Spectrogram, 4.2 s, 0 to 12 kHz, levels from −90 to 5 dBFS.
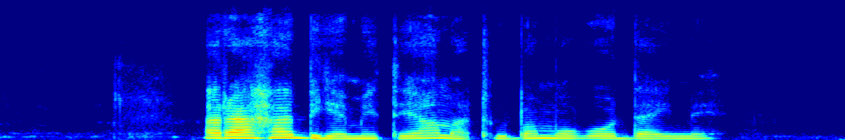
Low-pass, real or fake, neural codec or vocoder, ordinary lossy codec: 10.8 kHz; fake; codec, 24 kHz, 0.9 kbps, WavTokenizer, medium speech release version 1; Opus, 24 kbps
